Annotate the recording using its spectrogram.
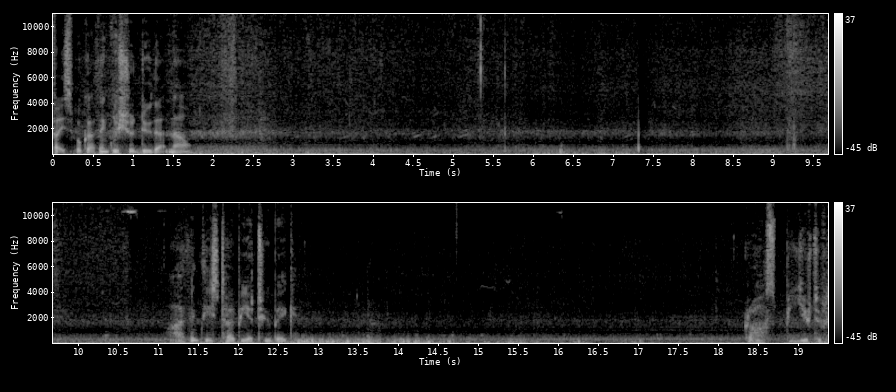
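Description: Wind blows steadily across open grassland.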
